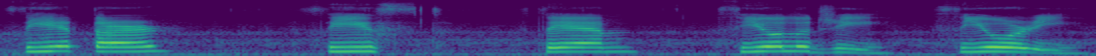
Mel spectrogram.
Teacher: Voiceless dental fricative. Initial.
